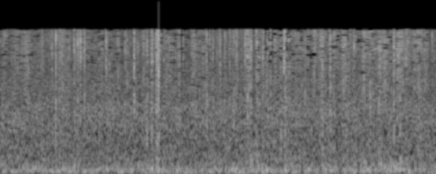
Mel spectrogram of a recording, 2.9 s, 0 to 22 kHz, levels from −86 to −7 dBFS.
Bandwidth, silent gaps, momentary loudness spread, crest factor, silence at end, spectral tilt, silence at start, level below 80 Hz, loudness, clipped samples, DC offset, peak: 12 kHz; none; 3 LU; 30 dB; 0 s; -0.5 dB/octave; 0 s; -46 dBFS; -26 LUFS; under 0.1%; under 0.1%; 0 dBFS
